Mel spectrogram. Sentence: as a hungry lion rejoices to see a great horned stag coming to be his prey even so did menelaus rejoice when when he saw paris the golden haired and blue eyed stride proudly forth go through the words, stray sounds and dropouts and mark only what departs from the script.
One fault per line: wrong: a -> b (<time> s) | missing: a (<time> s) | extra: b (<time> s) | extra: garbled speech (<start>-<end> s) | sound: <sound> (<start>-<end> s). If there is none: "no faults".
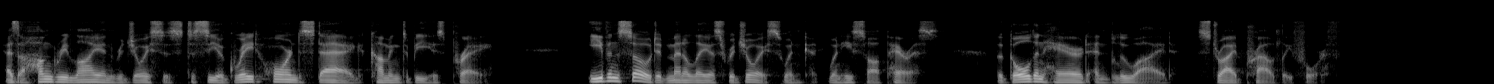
no faults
